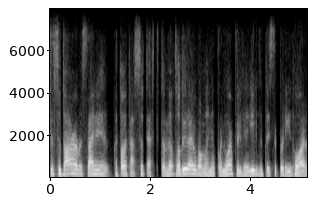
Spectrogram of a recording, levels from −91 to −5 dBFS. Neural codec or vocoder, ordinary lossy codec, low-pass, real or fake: codec, 16 kHz, 0.5 kbps, FreqCodec, larger model; Opus, 16 kbps; 7.2 kHz; fake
